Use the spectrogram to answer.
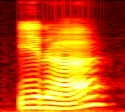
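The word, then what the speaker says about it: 일해: ইলহায় ইলহায় খেয়াল করবেন আমি এখানে ইলহা উচ্চারণ করলেও কোরিয়ানরা এটাকে ইরা বা ইরাও এভাবে উচ্চারণ করে কেননা রিউল বাতসিমের পরে যদি হিউত থাকে তাহলে এই রিউলটা হিউতের কাছে উঠে যায় এবং হিউদের উচ্চারণ করে না এটা মূল শব্দ ছিল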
